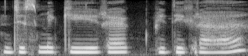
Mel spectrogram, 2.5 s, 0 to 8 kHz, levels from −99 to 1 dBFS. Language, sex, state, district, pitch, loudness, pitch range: Hindi, female, Jharkhand, Garhwa, 230 Hz, -15 LUFS, 225-235 Hz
